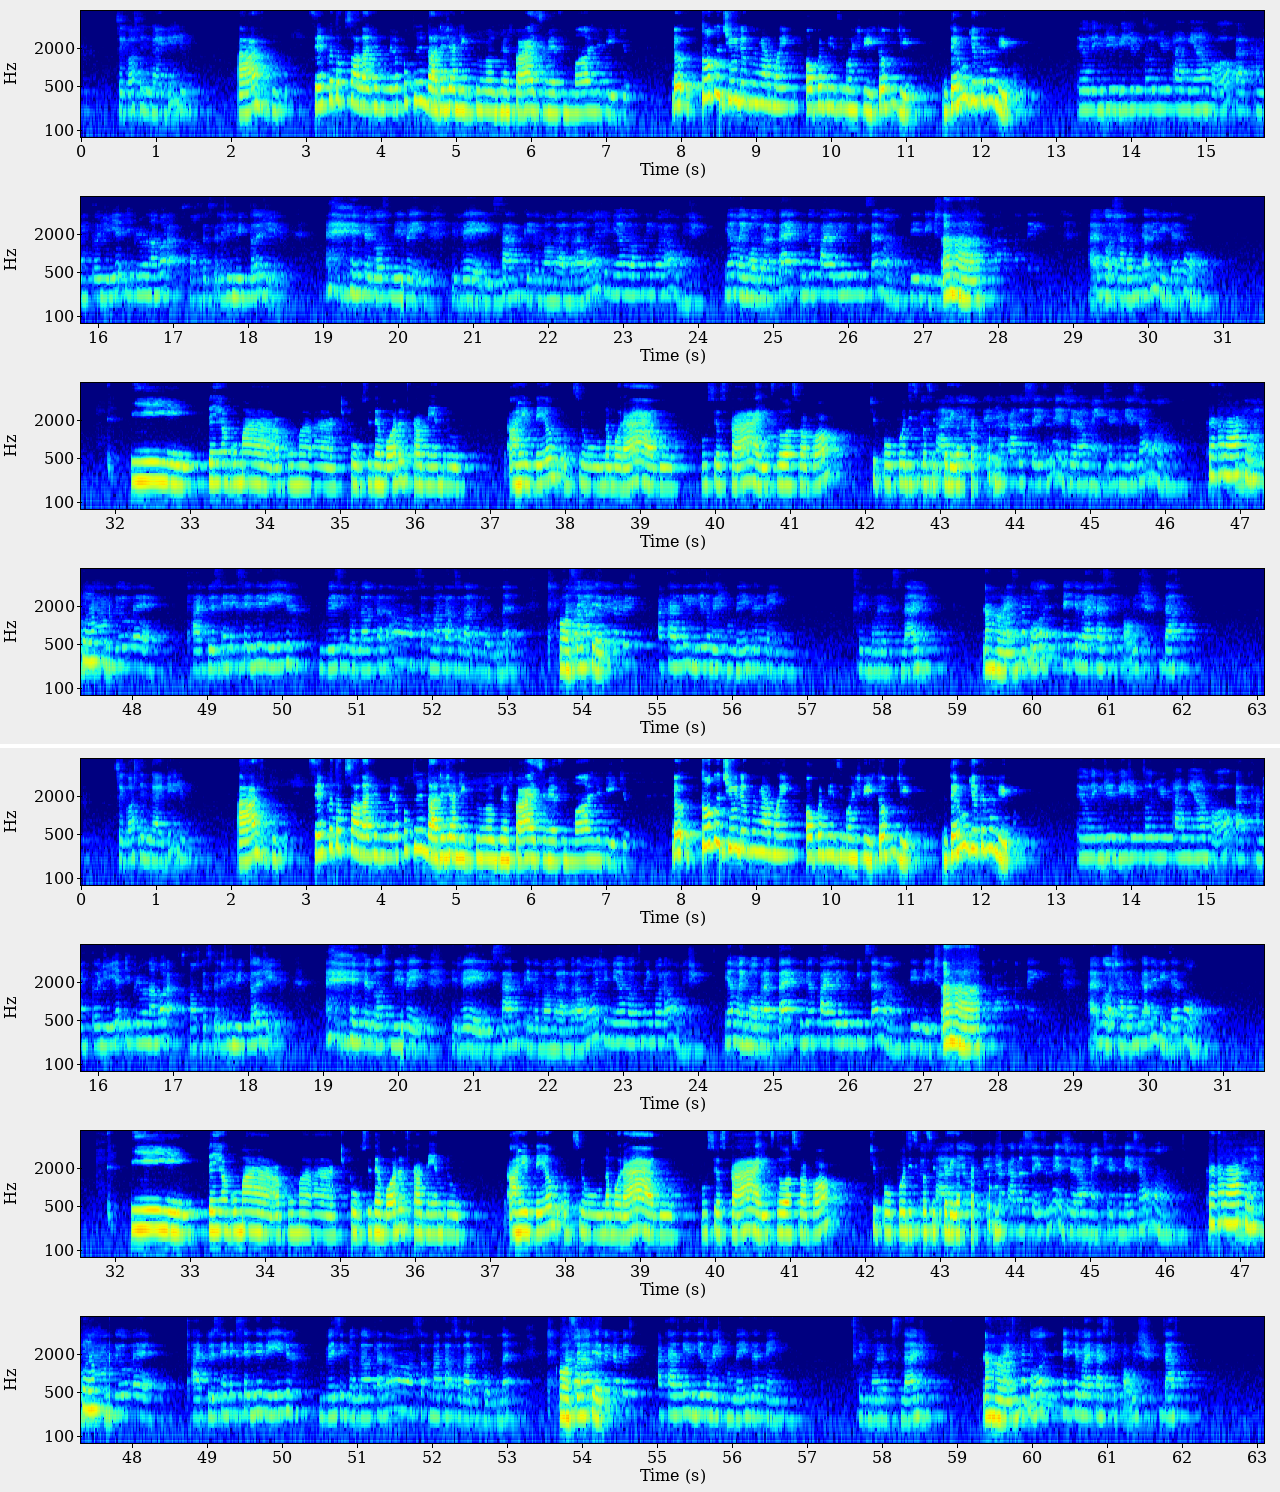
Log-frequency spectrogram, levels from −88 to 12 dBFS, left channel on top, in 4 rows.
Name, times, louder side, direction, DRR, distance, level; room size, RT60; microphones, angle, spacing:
voice 1, 0.5-1.4 13.3-18.7 19.0-24.0 24.4-28.0 28.4-28.5 28.8-30.7 42.5-46.1 46.9-48.3 48.8-50.2 50.5-53.0 53.5-54.6 55.0-56.7 57.6-58.6 59.5-61.9, right 2 dB, 90° right, 1 dB, 1.3 m, -43 dB
voice 2, 2.1-2.7 3.1-7.3 7.9-11.1 11.5-12.4 27.3-27.8 32.2-36.6 37.2-39.5 39.8-41.5 42.1-43.3 43.7-43.8 46.6-47.7 53.7-54.3 59.3-59.8, right 3 dB, 30° right, 12 dB, 0.3 m, -29 dB
8.8 x 3.3 x 6.4 m, 0.87 s
head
